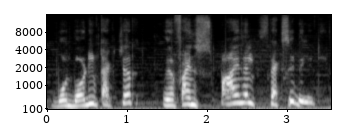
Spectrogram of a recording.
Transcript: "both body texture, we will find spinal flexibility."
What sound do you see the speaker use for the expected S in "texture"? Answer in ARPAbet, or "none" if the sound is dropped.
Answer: none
